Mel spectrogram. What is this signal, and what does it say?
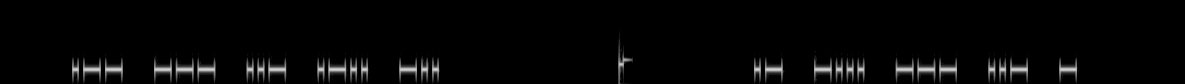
Morse code, heard as a keyed tone, about 22 wpm, spaced as for 16 wpm, 700 Hz. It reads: WOULD ABOUT
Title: 2x Character Spacing - Top 100 Words - 22wpm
